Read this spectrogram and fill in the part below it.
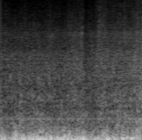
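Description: A sailboat motoring under engine in fog, a steady low rumble mixed with wind buffeting the microphone and water noise, loud and continuous with no voices.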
